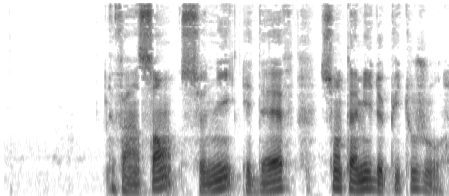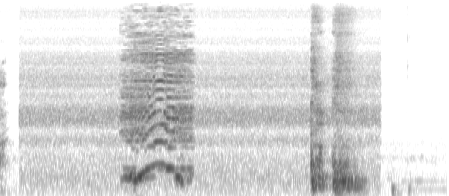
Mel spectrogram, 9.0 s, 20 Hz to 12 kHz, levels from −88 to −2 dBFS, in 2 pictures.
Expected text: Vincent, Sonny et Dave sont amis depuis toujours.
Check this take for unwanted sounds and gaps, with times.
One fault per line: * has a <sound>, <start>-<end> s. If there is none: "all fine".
* has a squeak, 5.7-6.5 s
* has a throat clearing, 7.6-8.2 s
